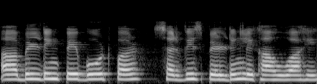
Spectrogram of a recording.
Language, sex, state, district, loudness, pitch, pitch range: Hindi, female, Uttar Pradesh, Etah, -14 LUFS, 235 Hz, 225-245 Hz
